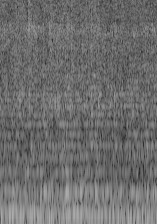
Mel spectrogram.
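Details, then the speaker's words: Kenmore washer moving from wash into rinse cycle: steady low hum with even unbroken tone as water drains out fast, no rattle or grinding; drain pump working normally. "alright we're moving out of the wash cycle into the rinse cycle it's gonna kick in and drain that water out there goes and you can hear it"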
